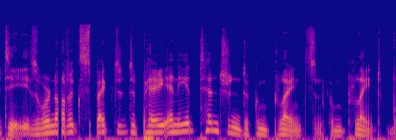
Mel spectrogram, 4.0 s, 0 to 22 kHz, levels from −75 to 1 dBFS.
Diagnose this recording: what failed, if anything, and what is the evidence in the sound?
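Wireless link: sound cuts to silence from 0.59 to 0.63 s, a sharp-edged full-band gap on the spectrogram, likely a Bluetooth dropout from late, discarded packets.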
